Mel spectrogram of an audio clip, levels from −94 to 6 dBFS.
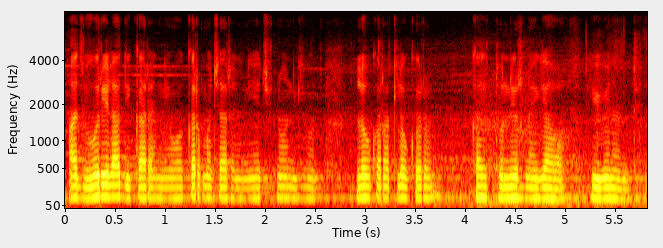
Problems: constant background noise, continuous background conversations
